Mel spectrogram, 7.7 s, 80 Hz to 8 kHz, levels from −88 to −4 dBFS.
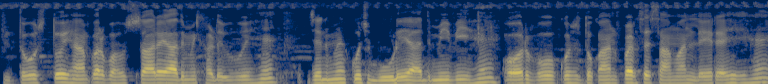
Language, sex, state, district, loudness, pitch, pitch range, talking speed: Hindi, male, Uttar Pradesh, Hamirpur, -27 LUFS, 125 Hz, 120-135 Hz, 195 wpm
